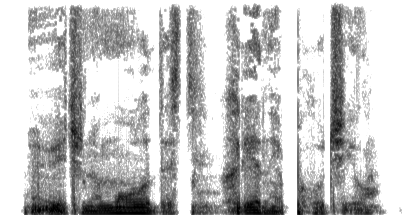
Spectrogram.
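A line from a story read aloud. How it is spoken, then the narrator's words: Muttered. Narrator (Russian): бормотал он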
